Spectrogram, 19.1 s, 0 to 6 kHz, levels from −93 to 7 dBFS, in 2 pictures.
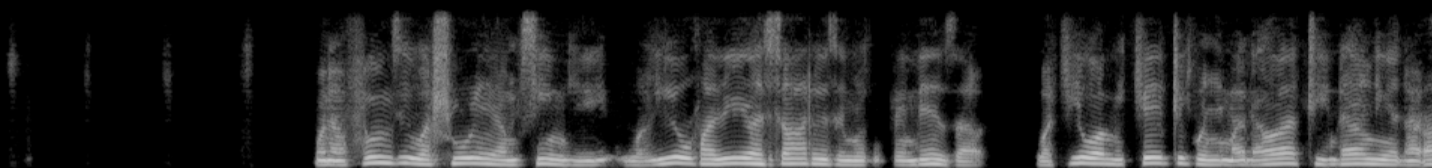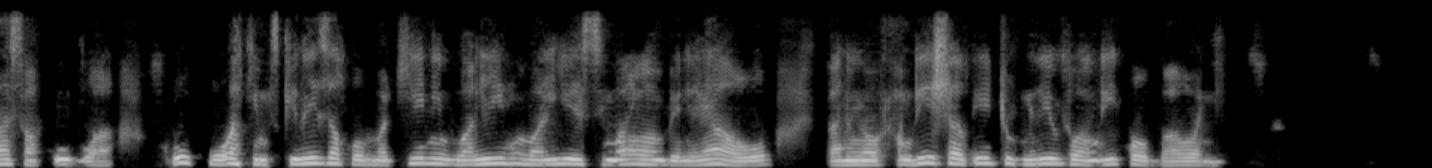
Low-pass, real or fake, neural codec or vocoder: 5.4 kHz; fake; codec, 16 kHz, 1 kbps, FreqCodec, larger model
